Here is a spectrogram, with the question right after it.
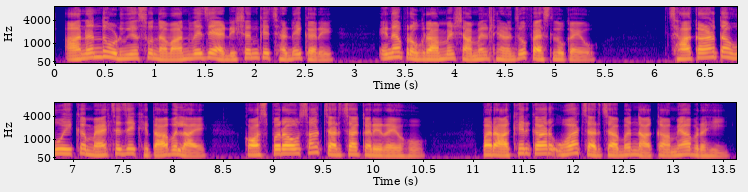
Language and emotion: Sindhi, neutral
